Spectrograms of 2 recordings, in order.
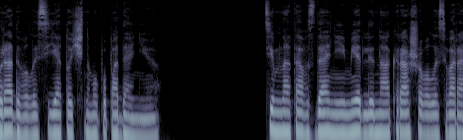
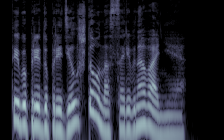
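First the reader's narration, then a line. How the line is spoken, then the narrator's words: Sharp snap. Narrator (Russian): Огрызнулась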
